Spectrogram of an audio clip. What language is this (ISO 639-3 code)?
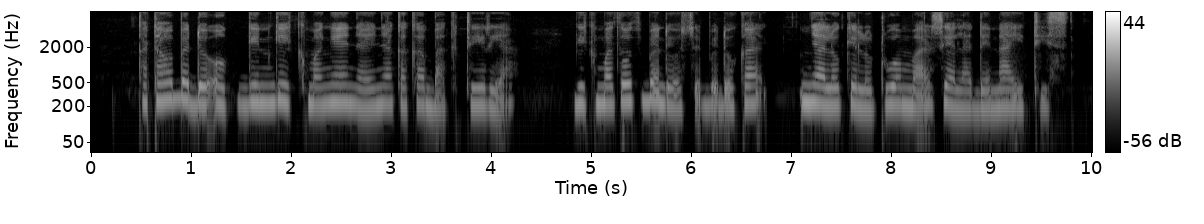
luo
